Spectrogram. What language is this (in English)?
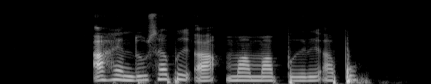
Guarani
